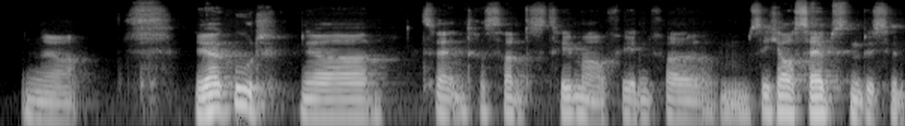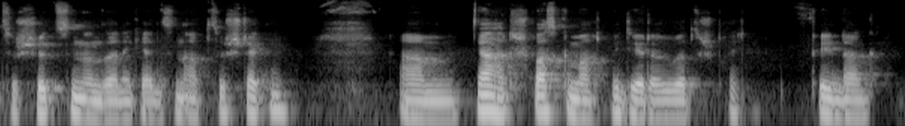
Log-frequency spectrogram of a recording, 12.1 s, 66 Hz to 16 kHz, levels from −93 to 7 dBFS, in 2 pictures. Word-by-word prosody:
Ja. 95 Hz, -4 st, -5 dB, 0.8 s
Ja 130 Hz, +4 st, +9 dB
gut, 155 Hz, +3 st, +2 dB
ja, 105 Hz, -1 st, +1 dB, 0.2 s
sehr 115 Hz, -3 st, -1 dB
interessantes 120 Hz, -1 st, -5 dB
Thema 115 Hz, -3 st, +1 dB
auf 95 Hz, -, -9 dB
jeden 105 Hz, -1 st, -3 dB
Fall, 100 Hz, -2 st, -2 dB
hm, -, -, -5 dB
sich 125 Hz, 0 st, 0 dB
auch 120 Hz, -, +7 dB
selbst 120 Hz, -1 st, +5 dB
'n 105 Hz, -, +3 dB
bisschen -, -, -3 dB
zu -, -, -7 dB
schützen 115 Hz, 0 st, 0 dB
und 100 Hz, -1 st, 0 dB
seine 100 Hz, 0 st, -1 dB
Grenzen 100 Hz, +4 st, -4 dB
abzustecken. 120 Hz, +3 st, -4 dB, 0.7 s
Ähm, 100 Hz, -1 st, -1 dB
ja 130 Hz, -2 st, +7 dB
hat 115 Hz, -, 0 dB
Spaß 125 Hz, 0 st, +1 dB
gemacht, 105 Hz, -2 st, -2 dB
mit 120 Hz, -, -3 dB
dir 105 Hz, -2 st, +3 dB
darüber 100 Hz, 0 st, -1 dB
zu 100 Hz, -, -15 dB
sprechen. 120 Hz, 0 st, -14 dB, 0.4 s
Vielen 110 Hz, -4 st, +1 dB
Dank. 105 Hz, -1 st, -4 dB
110 Hz, 170 wpm, -24 LUFS, 100-120 Hz, 0.8 s, Ja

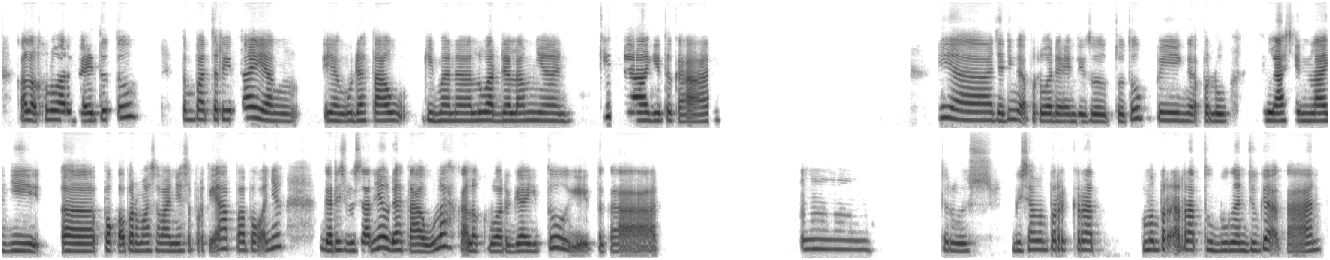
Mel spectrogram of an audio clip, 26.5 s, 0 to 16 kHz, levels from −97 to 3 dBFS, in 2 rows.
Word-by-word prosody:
kalau 240 Hz, -1 st, +4 dB
keluarga 245 Hz, -3 st, +2 dB
itu 225 Hz, +4 st, +1 dB
tuh, 320 Hz, +2 st, +1 dB, 0.5 s
tempat 255 Hz, 0 st, 0 dB
cerita 260 Hz, +2 st, -1 dB, 0.2 s
yang 230 Hz, -3 st, +3 dB, 0.5 s
yang 220 Hz, -2 st, 0 dB
udah 230 Hz, 0 st, +2 dB
tahu 225 Hz, 0 st, +4 dB, 0.3 s
gimana 225 Hz, -1 st, 0 dB, 0.2 s
luar 235 Hz, 0 st, +5 dB
dalamnya 225 Hz, +1 st, +1 dB, 0.6 s
kita 345 Hz, -8 st, -2 dB, 0.2 s
gitu 225 Hz, +1 st, 0 dB
kan. 205 Hz, +1 st, +1 dB, 2.3 s
Iya, 310 Hz, -2 st, +1 dB, 0.4 s
jadi 220 Hz, -, 0 dB
nggak -, -, -1 dB
perlu 220 Hz, 0 st, -2 dB
ada 210 Hz, -1 st, +1 dB
yang 205 Hz, -, -1 dB
ditutup-tutupin, 230 Hz, +5 st, -1 dB
nggak 210 Hz, -1 st, -3 dB
perlu 215 Hz, 0 st, +1 dB, 0.5 s
jelasin 230 Hz, 0 st, +4 dB
lagi, 220 Hz, -1 st, +3 dB, 0.5 s
eee, 215 Hz, -1 st, +4 dB
pokok 230 Hz, -3 st, +3 dB
permasalahannya 220 Hz, -1 st, 0 dB
seperti -, -, -7 dB
apa 285 Hz, -3 st, -2 dB
pokoknya, 245 Hz, +6 st, -1 dB, 0.5 s
garis 240 Hz, +1 st, +3 dB
besarnya 230 Hz, +5 st, +2 dB
udah 245 Hz, 0 st, +3 dB
tahulah 205 Hz, -, +3 dB
kalau 220 Hz, -1 st, +2 dB
keluarga 210 Hz, 0 st, +1 dB
itu 220 Hz, +8 st, -5 dB, 0.2 s
gitu 405 Hz, +1 st, -3 dB
kan. -, -, -1 dB, 1.4 s
Mmm, 265 Hz, -2 st, -7 dB, 0.7 s
terus, 220 Hz, -2 st, -3 dB, 0.4 s
bisa 235 Hz, +2 st, -3 dB
memperkerat 255 Hz, -1 st, -2 dB, 0.5 s
mempererat 255 Hz, 0 st, +1 dB
hubungan 230 Hz, 0 st, 0 dB
juga 230 Hz, +5 st, +2 dB, 0.2 s
kan, 220 Hz, +1 st, 0 dB
230 Hz, 115 wpm, -24 LUFS, 220-255 Hz, 2.3 s, luar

